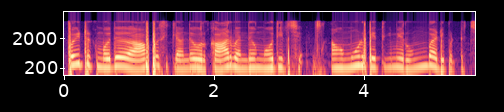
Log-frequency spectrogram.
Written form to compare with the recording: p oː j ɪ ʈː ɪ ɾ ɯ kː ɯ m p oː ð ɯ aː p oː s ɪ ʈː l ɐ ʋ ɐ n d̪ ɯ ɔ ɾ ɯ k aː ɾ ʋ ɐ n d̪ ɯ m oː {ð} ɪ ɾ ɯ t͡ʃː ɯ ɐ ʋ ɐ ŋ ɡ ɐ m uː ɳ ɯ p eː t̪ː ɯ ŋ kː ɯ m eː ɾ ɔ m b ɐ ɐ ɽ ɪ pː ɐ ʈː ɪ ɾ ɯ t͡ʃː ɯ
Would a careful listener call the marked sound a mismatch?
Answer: no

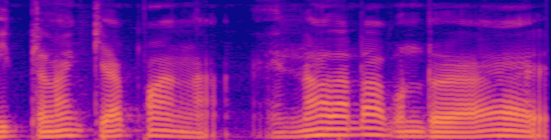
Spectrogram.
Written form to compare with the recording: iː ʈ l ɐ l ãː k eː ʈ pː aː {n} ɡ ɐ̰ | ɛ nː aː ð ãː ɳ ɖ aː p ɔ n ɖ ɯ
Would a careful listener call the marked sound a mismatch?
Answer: yes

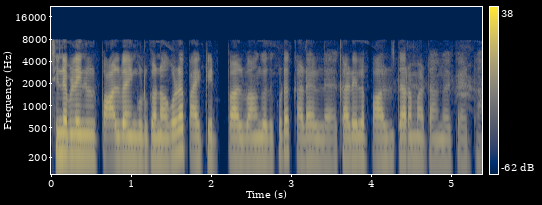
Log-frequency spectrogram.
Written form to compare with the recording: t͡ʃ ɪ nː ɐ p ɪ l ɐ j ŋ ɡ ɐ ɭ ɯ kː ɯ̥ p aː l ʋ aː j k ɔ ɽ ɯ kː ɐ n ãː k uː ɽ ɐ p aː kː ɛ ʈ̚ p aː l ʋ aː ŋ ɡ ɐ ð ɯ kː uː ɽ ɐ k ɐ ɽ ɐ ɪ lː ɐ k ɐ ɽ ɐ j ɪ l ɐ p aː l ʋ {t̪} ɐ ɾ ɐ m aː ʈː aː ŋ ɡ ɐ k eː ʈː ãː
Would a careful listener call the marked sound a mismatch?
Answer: no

